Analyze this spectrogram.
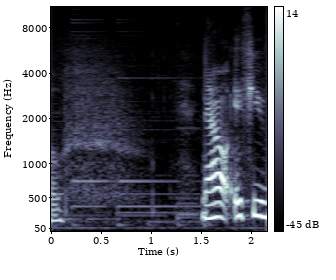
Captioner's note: exhales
